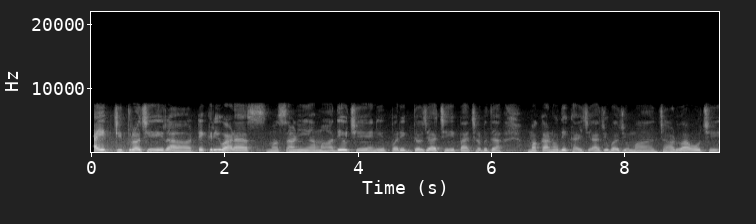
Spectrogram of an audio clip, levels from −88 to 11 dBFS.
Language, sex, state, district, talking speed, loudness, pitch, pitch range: Gujarati, female, Gujarat, Gandhinagar, 145 wpm, -23 LUFS, 200 Hz, 185-210 Hz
